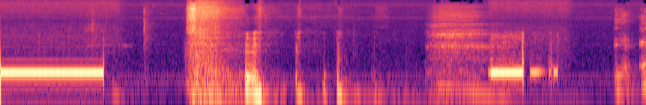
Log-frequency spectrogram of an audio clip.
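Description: Steady telephone tones sound twice as a call is placed to a friend's boyfriend. Each is a flat pitch held for about half a second, with clattering handling noises and short clicks in between.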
